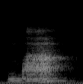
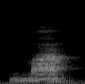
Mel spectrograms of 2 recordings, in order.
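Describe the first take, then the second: No difference in how they are said.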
